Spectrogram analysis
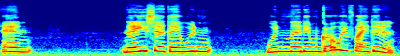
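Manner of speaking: put-on a guilty child defending herself; wide-eyed little girl protesting; Missy the little girl. Player voices Missy.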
